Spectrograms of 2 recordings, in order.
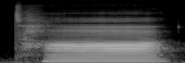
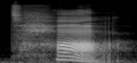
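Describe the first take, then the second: First: The pitch stays high and level. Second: The pitch falls steadily from high. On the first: "the first tone, high, flat, and unchanging" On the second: "the fourth tone steadily falls"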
